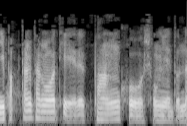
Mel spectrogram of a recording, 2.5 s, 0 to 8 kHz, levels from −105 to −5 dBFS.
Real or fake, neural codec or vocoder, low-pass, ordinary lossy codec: fake; vocoder, 22.05 kHz, 80 mel bands, WaveNeXt; 7.2 kHz; MP3, 24 kbps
